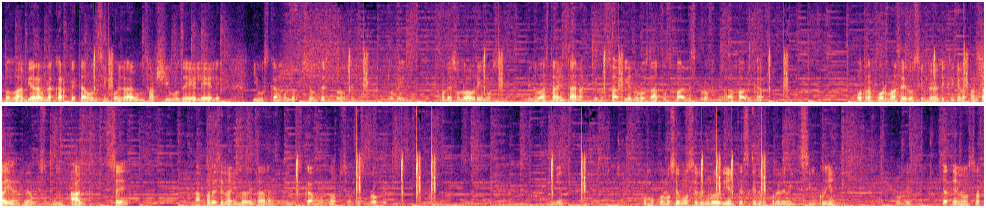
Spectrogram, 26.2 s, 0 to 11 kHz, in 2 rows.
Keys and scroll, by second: 14.6 alt+c.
